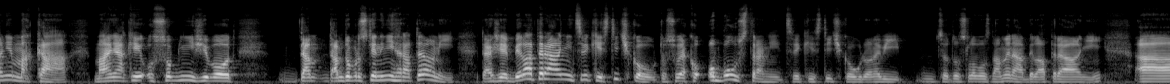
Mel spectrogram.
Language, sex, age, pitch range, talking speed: Czech, male, 30-49, 145-200 Hz, 160 wpm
